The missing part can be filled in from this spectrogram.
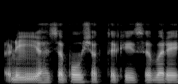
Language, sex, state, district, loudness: Konkani, male, Goa, North and South Goa, -25 LUFS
